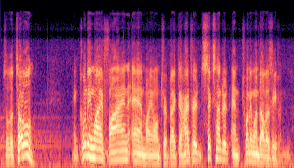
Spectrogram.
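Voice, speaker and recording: Brash, animated 1950s radio detective man. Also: medium pitch, normal speed. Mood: wry, satisfied. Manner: wry, conversational, emphatic. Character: wry, brash male freelance insurance investigator. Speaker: radio drama lead actor. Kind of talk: 1950s hardboiled radio acting, first-person narration. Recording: vintage radio drama with music.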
